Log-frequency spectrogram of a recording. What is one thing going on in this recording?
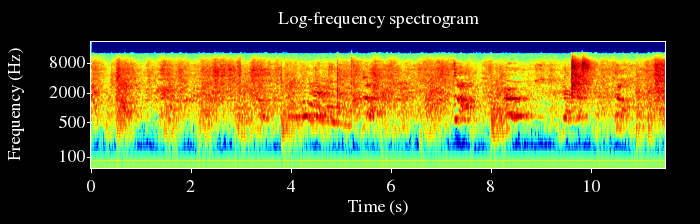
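Blows land on a body with sharp slaps and thuds.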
